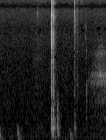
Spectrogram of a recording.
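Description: A marker cap clicks.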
